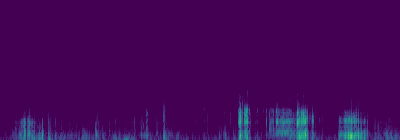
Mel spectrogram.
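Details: A person's own stomach making low gurgles, squeaks and rumbles, irregular and growing louder toward the end: bowel sounds (borborygmi).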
